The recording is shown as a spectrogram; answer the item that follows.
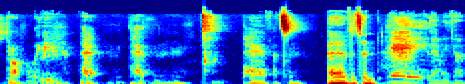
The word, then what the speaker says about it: Pervitin: Yeah, I'd say the recommended dose of, if I can pronounce it properly, Pervitin. Pervitin. Yay, there we go, Pervitin.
